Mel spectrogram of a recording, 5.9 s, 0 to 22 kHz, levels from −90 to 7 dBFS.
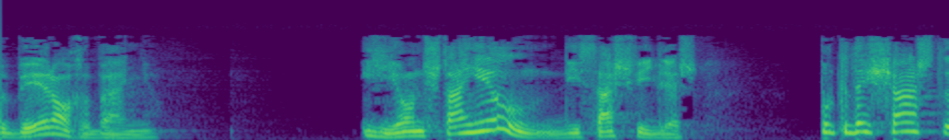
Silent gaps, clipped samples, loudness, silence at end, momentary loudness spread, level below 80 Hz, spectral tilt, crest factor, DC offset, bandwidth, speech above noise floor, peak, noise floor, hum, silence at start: none; under 0.1%; -16 LUFS; 0 s; 13 LU; -48 dBFS; -5 dB/octave; 16 dB; under 0.1%; 8 kHz; 60 dB; -2 dBFS; -76 dBFS; none; 0 s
